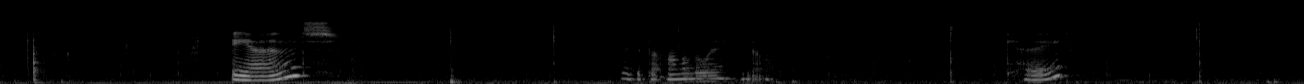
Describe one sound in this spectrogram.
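Card stock taps and rustles as it is handled.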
